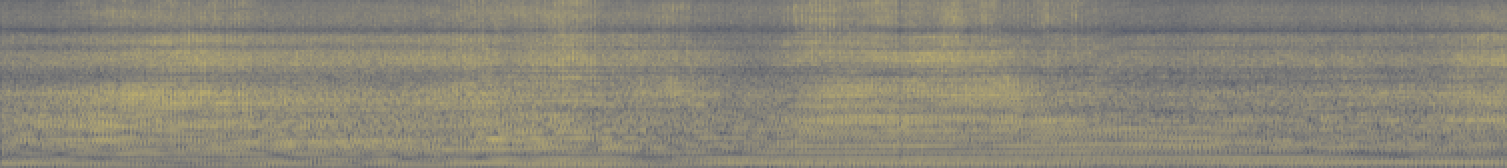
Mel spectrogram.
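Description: A car engine roars loudly, revving high and steady.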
